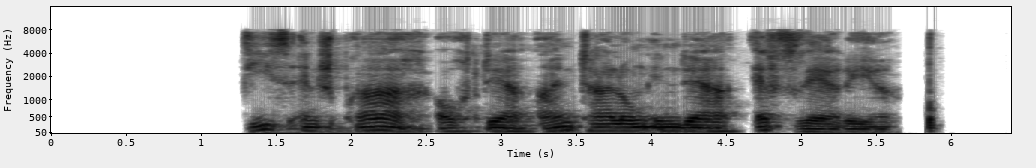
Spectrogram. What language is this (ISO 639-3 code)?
deu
